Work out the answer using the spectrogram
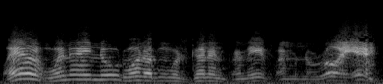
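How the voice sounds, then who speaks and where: An actor playing a crusty, bossy old rancher with an American Western accent, telling things in a folksy, cantankerous way in old-time radio style. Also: male voice, on the high side, sing-song, sharp tone, a little hiss or hum, full character voice. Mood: grim recollection. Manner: folksy, cantankerous, deliberate storytelling. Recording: thin, tinny old radio recording.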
